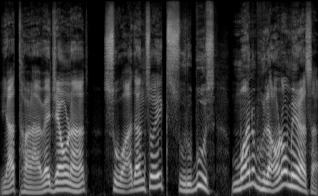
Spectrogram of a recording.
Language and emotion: Goan Konkani, happy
